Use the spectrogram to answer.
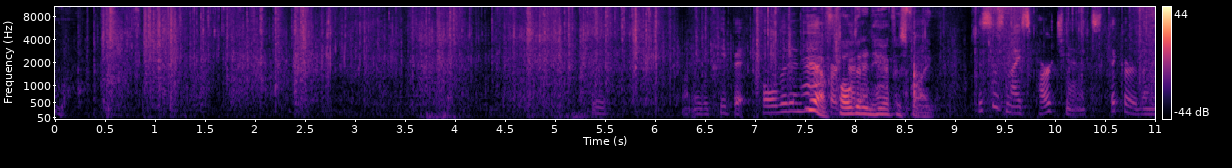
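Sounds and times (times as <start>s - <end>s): parchment paper crinkling: 0.0s - 11.0s.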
